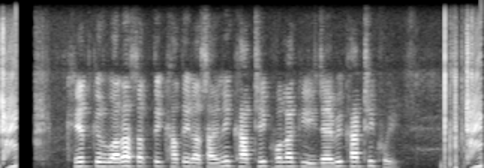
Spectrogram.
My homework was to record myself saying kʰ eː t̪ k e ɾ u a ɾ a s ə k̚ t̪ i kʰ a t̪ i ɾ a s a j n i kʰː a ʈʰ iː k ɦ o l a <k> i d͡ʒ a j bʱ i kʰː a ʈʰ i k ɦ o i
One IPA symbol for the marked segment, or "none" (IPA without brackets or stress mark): k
